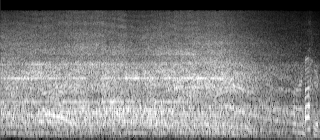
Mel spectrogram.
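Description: Electric leaf blower running steadily, a rushing of air with a thin whine, blowing a streamer of toilet paper into the air. It winds down in the last second.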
